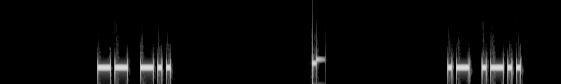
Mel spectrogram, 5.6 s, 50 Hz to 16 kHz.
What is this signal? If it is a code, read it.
Morse code, heard as a keyed tone, about 28 wpm, 700 Hz. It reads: MD AL
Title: US States and Canadian Provinces 28wpm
